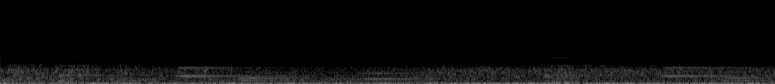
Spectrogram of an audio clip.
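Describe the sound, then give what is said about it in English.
Long, mournful whale calls drift in and out over a constant low underwater rumble, several sustained tones rising and holding, fairly soft, with no voices. “The sorrowful notes echo through the cragged ravine, and for a second you see the radiant whales.”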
